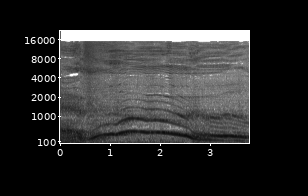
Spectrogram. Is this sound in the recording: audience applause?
no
